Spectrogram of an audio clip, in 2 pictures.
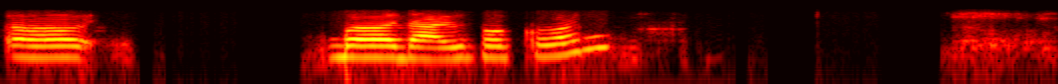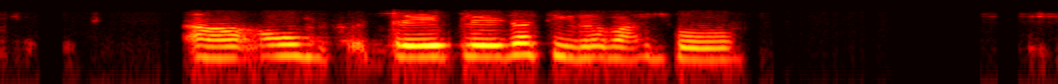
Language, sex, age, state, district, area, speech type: Sindhi, female, 18-30, Maharashtra, Thane, urban, conversation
